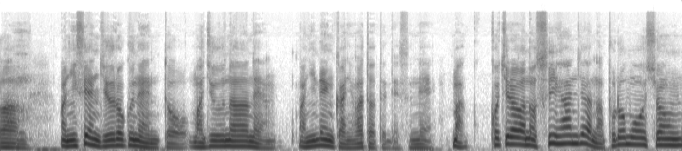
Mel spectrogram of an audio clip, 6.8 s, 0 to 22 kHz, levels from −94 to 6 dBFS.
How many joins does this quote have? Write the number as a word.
two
